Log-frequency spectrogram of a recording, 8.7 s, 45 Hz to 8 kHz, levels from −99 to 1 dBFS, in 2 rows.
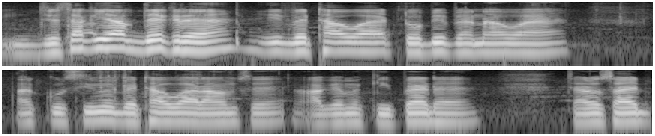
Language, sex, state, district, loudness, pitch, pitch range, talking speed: Hindi, male, Chhattisgarh, Kabirdham, -19 LUFS, 135 Hz, 125-150 Hz, 200 wpm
